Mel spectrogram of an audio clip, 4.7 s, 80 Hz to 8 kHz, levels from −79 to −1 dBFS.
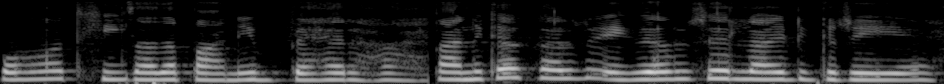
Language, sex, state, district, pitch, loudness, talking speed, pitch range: Hindi, female, Andhra Pradesh, Chittoor, 250 Hz, -27 LUFS, 180 wpm, 235-260 Hz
